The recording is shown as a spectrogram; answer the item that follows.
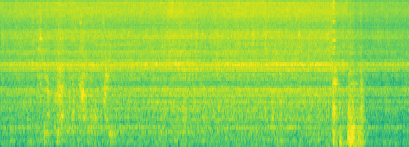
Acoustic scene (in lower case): kitchen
